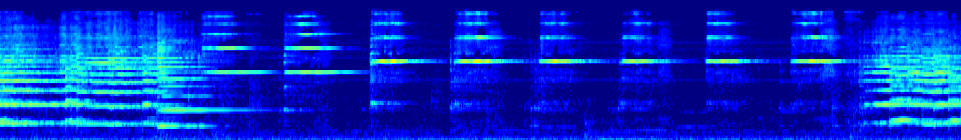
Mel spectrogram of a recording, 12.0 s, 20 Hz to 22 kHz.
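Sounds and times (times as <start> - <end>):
violin high bowed notes: 0.0 - 3.3.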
